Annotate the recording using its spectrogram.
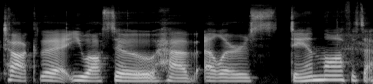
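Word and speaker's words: Ehlers-Danlos: said on Tik Tok that you also have Ellers danoff is that how you say it yes it's um Ellers danlo syndrome and I can't officially say that I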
